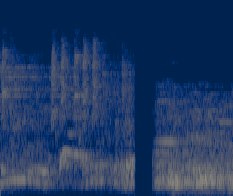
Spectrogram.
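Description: Racing pigeons kept with their young coo and murmur steadily at close range, a low, continuous burble that cuts out for a brief moment before resuming.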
